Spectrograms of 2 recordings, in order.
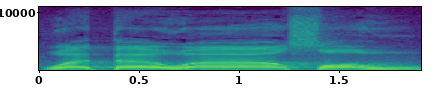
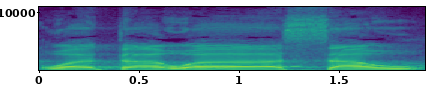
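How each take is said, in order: First: The s is pronounced as a heavy emphatic sound. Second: The s is pronounced as a plain light sound. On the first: The speaker calls it right. "pastikan disebut dengan saw. ... Watawasau gitu" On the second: The speaker calls it wrong. "Jangan watawasau"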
